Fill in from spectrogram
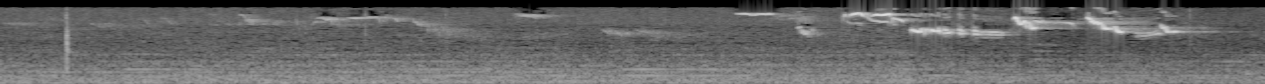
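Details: Eurasian blackcap song, one of the songbirds heard everywhere in season: faint high notes at first, then from about four seconds a loud, clear warbled phrase of rich, fluty whistles.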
